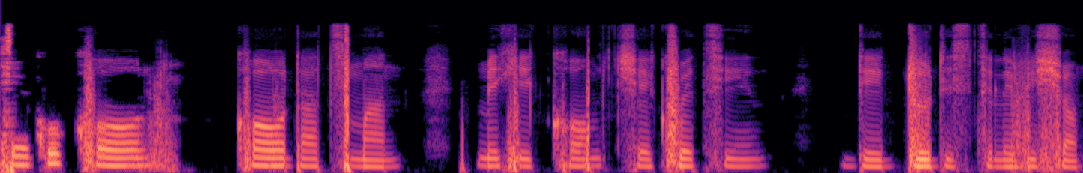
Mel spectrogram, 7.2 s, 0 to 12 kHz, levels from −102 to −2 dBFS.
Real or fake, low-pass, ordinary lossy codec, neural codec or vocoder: real; 7.2 kHz; none; none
